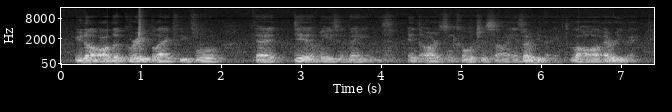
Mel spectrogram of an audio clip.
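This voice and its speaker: A man with a very deep, low voice talks at a fairly slow pace. Noticeable background noise and audible room echo surround him. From Baltimore, Maryland, US. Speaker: artist and lecture speaker. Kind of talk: public talk. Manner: casual, conversational.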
